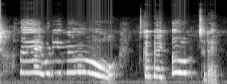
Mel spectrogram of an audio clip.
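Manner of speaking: high, excited squeal. Real, not acted. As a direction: gush with delight. Delighted surprise at the lashes.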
